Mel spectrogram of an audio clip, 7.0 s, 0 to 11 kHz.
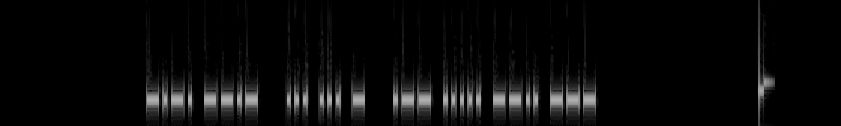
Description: Morse code, heard as a keyed tone, about 34 wpm, 700 Hz. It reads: CQ SST W5ZO
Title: K1USN SST QSO Practice - 35wpm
